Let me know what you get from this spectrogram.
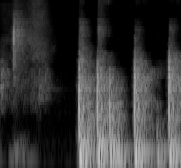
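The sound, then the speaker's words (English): Four loud knocks or bangs land in a quick, slightly uneven series, each a sharp thud with a short ring, preceded by a faint rustle and a brief silence. “And we hear some bangs and some knocks.”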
